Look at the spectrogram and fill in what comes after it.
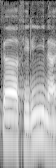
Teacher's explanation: এখানে রা পাতলা আওয়াজে পড়তে হবে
